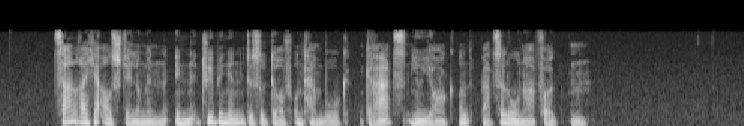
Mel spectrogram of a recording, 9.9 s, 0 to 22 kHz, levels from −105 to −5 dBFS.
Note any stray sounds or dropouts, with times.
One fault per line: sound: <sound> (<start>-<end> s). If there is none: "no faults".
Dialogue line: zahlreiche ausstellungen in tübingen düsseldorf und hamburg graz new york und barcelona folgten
no faults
